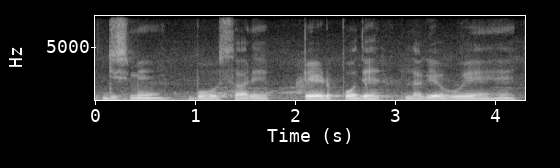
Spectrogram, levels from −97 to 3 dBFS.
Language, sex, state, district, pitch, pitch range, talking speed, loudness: Hindi, male, Uttar Pradesh, Saharanpur, 105 Hz, 100-110 Hz, 110 wpm, -18 LUFS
